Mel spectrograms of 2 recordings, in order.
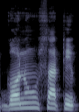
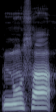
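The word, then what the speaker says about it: Gnosa: এরপরে তৃতীয় যে সিম্বলটি আমরা ব্যবহার করব সেটা হচ্ছে গনসাটি সিম্বল। বন্ধুগণ এটাকে অনেকে নোসা বলে কিন্তু আসল উচ্চারণ হচ্ছে এটি গনোসা জিএনও এস।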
